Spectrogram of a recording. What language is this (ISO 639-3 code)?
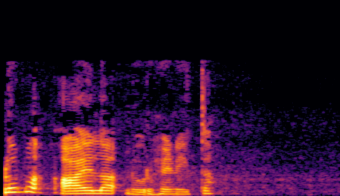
div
